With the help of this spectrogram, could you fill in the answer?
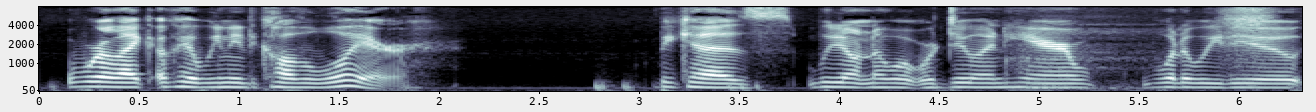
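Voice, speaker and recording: A woman talks at a moderate pace, her pitch very deep and low. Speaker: co-host guest, friend of host. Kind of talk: casual chat. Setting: studio.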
